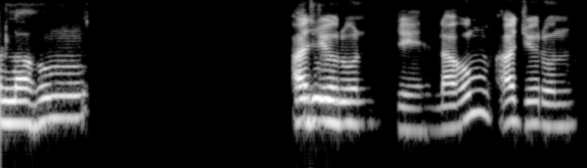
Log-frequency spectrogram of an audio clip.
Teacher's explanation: কোন গুনা হবে না জাহির করে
